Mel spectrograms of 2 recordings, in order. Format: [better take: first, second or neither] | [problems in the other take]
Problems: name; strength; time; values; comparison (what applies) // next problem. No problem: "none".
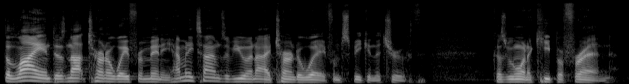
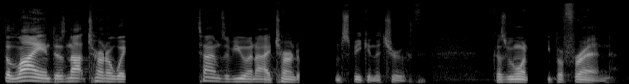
first | audio cutting out; at 1.5 s for 0.5 s, at 3 s and at 5.5 s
